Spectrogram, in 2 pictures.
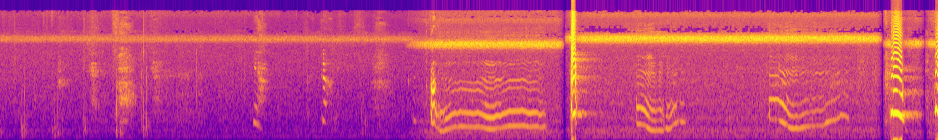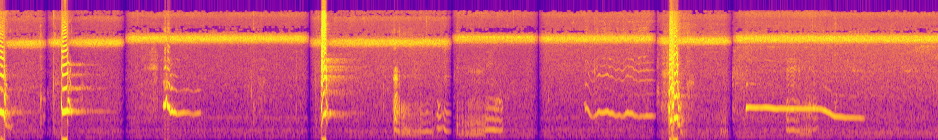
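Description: Italian greyhounds whining, howling and giving a few sharp, loud barks, in a string of short edited bits, with a long falling howl near the end. A steady high buzz, like insects, runs behind; the first few seconds are quiet apart from small ticks as a wet dog shakes off.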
